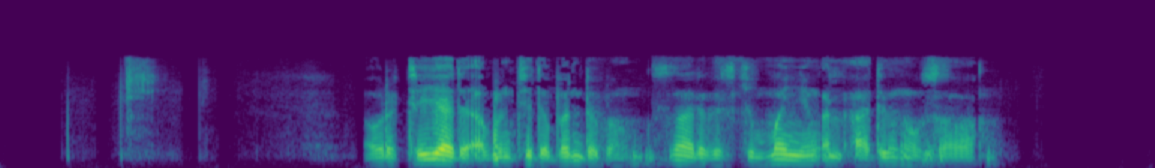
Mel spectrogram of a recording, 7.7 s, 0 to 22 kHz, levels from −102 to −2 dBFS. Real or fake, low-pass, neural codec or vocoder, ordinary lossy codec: real; 5.4 kHz; none; AAC, 24 kbps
